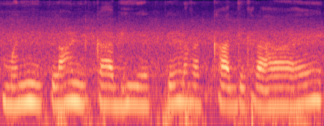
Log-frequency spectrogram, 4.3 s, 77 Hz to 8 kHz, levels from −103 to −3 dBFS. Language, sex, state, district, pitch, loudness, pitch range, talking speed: Hindi, male, Uttar Pradesh, Lucknow, 170 Hz, -18 LUFS, 165-185 Hz, 125 wpm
